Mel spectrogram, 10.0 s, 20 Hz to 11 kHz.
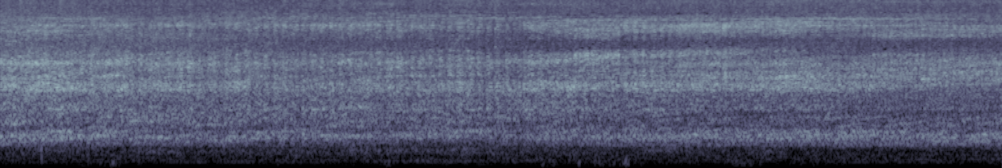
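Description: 00 gauge model train running along outdoor track, a steady rolling noise with a few faint ticks.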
